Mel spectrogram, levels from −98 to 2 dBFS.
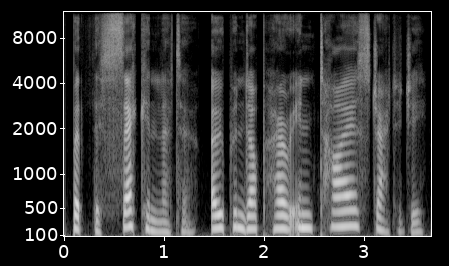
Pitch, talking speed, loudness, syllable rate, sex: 180 Hz, 145 wpm, -22 LUFS, 5.2 syllables/s, female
